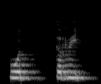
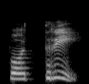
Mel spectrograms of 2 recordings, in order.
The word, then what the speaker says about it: Putri: How can I pronounce this? Uh, Putri. Putri.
